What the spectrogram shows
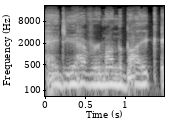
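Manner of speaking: in a whisper. Playing a character asking another if there's room on the bike: whispering. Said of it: "Theo whispers to Reese".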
